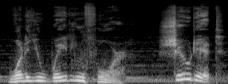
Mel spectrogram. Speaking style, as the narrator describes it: Fear overtook reason, and I shouted

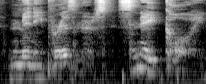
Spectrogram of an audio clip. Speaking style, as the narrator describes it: Tingle, in his best goblin voice, says

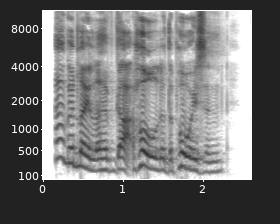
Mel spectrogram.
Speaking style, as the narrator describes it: cried O'Malley

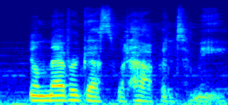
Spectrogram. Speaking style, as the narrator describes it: said

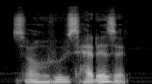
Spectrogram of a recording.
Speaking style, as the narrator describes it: I asked nervously

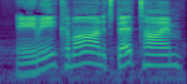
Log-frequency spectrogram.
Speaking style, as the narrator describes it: I called out

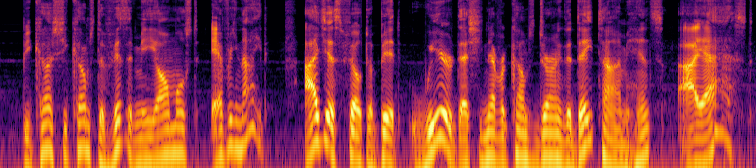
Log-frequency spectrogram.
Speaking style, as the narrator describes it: I replied in a confused voice

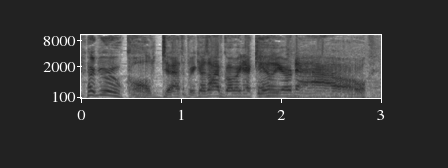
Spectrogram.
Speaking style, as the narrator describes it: he roared

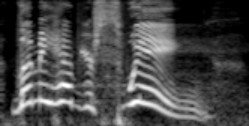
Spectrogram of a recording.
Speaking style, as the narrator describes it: one little boy yells at her

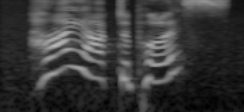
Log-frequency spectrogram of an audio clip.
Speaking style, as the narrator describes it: I shouted

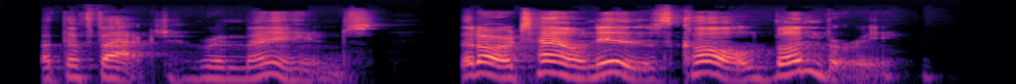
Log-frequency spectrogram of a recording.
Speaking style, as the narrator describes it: Bun rather stiffly

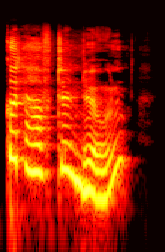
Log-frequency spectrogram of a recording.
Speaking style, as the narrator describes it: said Miss Pym cheerfully

